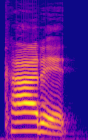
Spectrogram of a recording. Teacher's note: Look, the first word is cut, but then you connect it to it. The T of the cut becomes the beginning of the next word, but it's also between 2 vowels, so it becomes a flap T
